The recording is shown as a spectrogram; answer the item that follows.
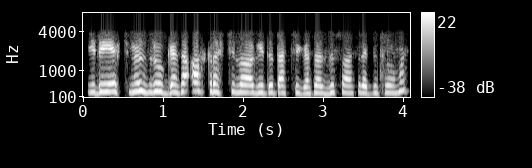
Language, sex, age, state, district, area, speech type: Kashmiri, female, 30-45, Jammu and Kashmir, Bandipora, rural, conversation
